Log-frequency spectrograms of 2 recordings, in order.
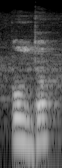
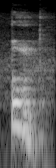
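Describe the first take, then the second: First: The P is released softly. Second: The P is released with a strong burst. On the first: "con la P, punto, más suave" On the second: "lo saben pronunciar mucho más fuerte"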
